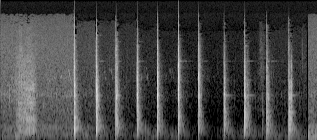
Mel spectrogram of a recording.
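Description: A large kitchen knife chopping on a wooden chopping board: eleven sharp, even strokes, about two and a half a second, the first the loudest. A brief scraping noise comes just before them.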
